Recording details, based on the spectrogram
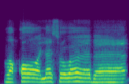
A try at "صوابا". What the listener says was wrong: You're saying صوابا, not oh. It's heavy. Your heavy letters need work, inshallah.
